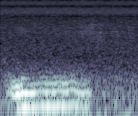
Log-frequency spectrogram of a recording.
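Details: Pet cat Kumatan deeply asleep indoors beside a person playing games; a single low, harmonic snore lasting under a second, then quiet.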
